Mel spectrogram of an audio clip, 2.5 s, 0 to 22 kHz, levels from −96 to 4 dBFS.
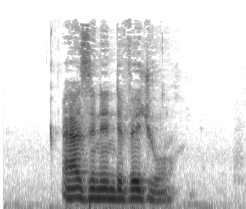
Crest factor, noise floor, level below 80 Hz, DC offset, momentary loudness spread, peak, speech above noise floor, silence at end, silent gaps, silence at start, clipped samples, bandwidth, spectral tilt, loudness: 18 dB; -56 dBFS; -48 dBFS; under 0.1%; 13 LU; 0 dBFS; 41 dB; 0.75 s; none; 0.6 s; under 0.1%; 15 kHz; -6.5 dB/octave; -16 LUFS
